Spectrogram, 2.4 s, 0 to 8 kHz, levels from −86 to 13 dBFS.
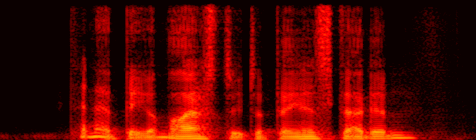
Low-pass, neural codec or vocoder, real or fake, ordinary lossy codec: none; codec, 16 kHz, 0.5 kbps, FreqCodec, larger model; fake; none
